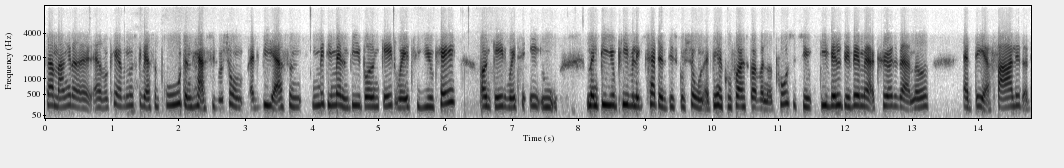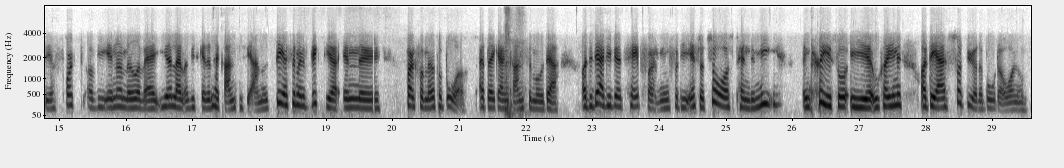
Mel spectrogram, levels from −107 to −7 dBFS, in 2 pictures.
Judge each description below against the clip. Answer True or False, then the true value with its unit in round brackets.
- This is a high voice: True (215 Hz)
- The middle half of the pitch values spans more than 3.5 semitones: True (3.9 semitones)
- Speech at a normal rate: False (260 wpm)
